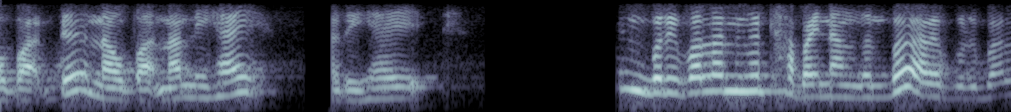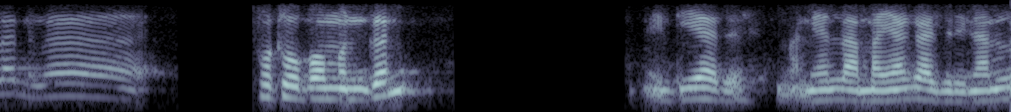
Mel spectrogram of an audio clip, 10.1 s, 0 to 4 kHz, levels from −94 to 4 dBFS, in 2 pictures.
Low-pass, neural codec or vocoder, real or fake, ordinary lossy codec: 3.6 kHz; none; real; none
